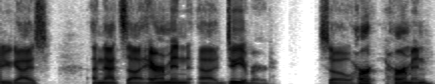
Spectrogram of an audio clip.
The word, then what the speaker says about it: Dooyeweerd: r m- an and du is a Dutch name it's d o o y we ER D so it's spelled kind of like do ye weird but do is the way that you say it um at least the best way I could say it not being Dutch um so we're going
